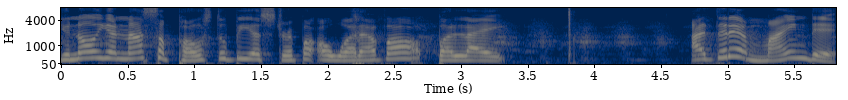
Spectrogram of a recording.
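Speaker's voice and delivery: put-on high-pitched New York accent. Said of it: "That's such a good impression".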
